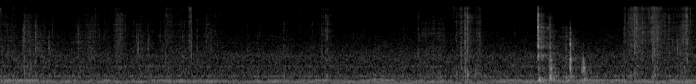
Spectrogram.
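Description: Cutting open a plastic-wrapped parcel with a knife and scissors: soft plastic crinkling, then a few sharp snips a little under five seconds in.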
